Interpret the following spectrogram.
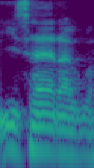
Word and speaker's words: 이사야: 이사야 이제 우리는 이사야라고 하는데 영어로 이제 할 때는 아이지아라고 합니다.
